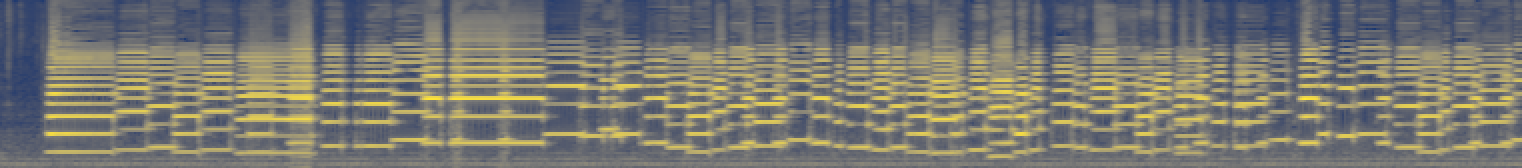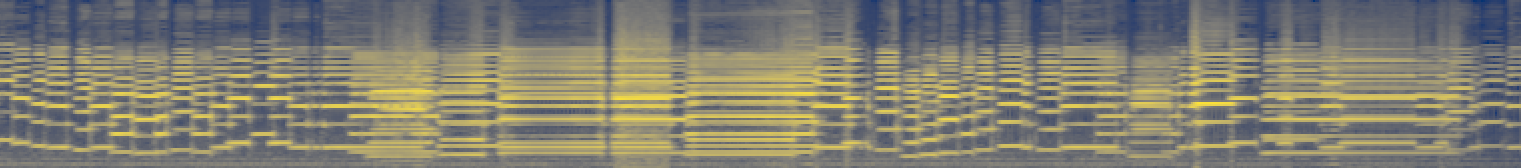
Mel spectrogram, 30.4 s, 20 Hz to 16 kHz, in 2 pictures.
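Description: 1923 Wheatstone Aeola 56-key metal-ended tenor-treble English concertina playing a tune of quick running notes, with a stretch of fuller chords a little past the middle.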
